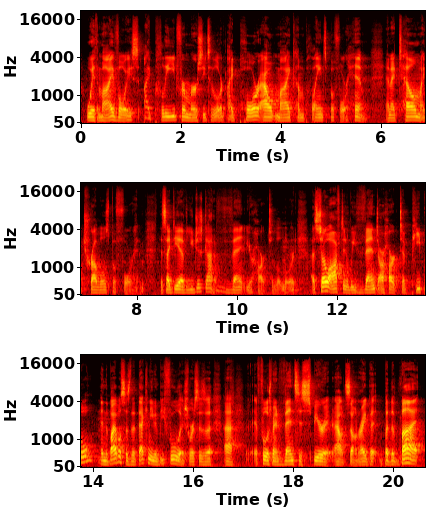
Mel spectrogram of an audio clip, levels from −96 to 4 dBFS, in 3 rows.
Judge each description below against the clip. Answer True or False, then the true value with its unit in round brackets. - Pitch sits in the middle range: False (110 Hz)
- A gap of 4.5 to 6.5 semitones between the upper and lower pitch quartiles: False (2.7 semitones)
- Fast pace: True (215 wpm)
